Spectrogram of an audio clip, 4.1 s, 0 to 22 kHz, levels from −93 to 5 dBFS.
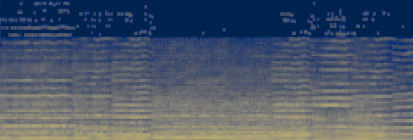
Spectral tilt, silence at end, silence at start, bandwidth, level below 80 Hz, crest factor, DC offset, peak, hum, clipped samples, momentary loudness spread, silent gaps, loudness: -2.5 dB/octave; 0 s; 0 s; over 20 kHz; -68 dBFS; 12 dB; under 0.1%; -12 dBFS; none; under 0.1%; 2 LU; none; -23 LUFS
